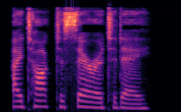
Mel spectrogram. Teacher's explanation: The tone is slower, flatter, heavier. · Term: serious tone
